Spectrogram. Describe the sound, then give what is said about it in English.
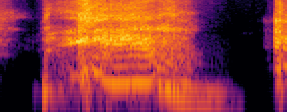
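A harsh, raspy cough from someone who just took a bong hit drags on for about a second, followed by the start of another, loud with no talking. “Pardon the coughing.”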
